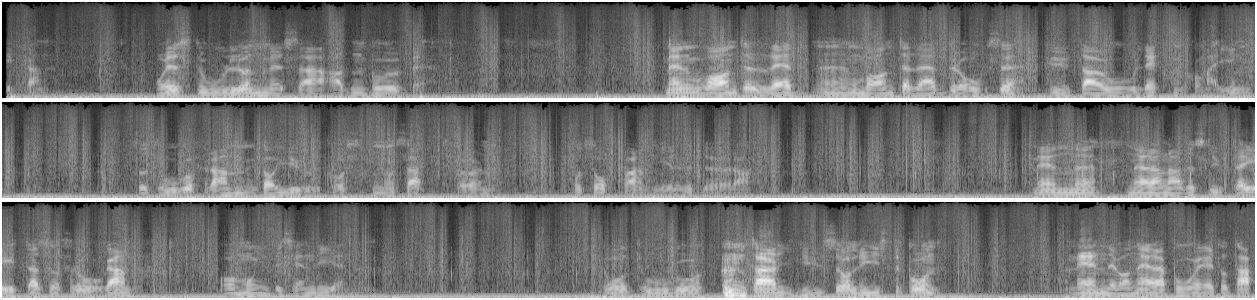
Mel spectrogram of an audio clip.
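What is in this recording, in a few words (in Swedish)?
Riala Uppland, dialekter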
